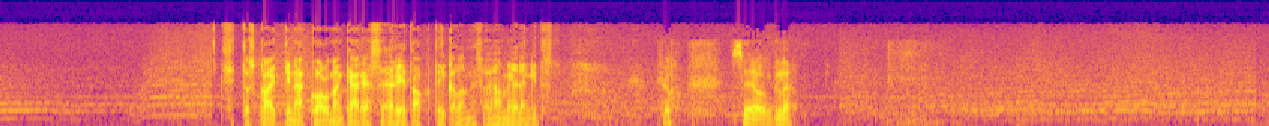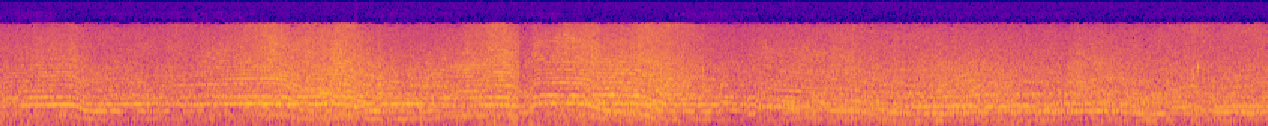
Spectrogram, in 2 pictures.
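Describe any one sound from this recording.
Racing car engines whine at high speed, rising and falling in pitch as gears change.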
